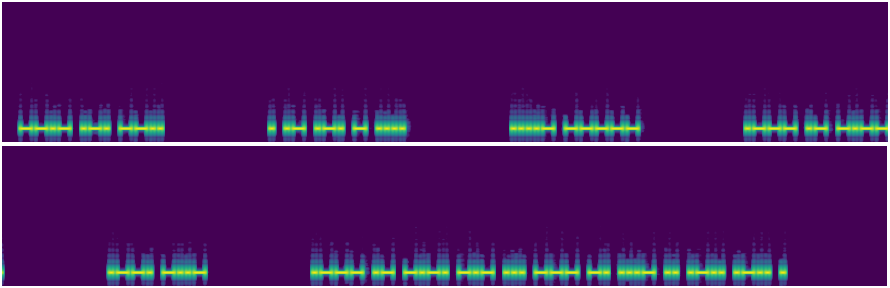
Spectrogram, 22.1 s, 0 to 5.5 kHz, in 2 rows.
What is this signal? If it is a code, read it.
Morse code, heard as a keyed tone, about 25 wpm, 550 Hz. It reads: QRZ EARTH 40 JAY PX JACKSONVILLE
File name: Ultimate Word List / 25WPM Ultimate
